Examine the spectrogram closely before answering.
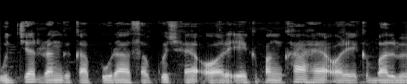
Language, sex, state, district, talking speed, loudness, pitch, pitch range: Hindi, male, Chandigarh, Chandigarh, 220 wpm, -17 LUFS, 100 Hz, 95-105 Hz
